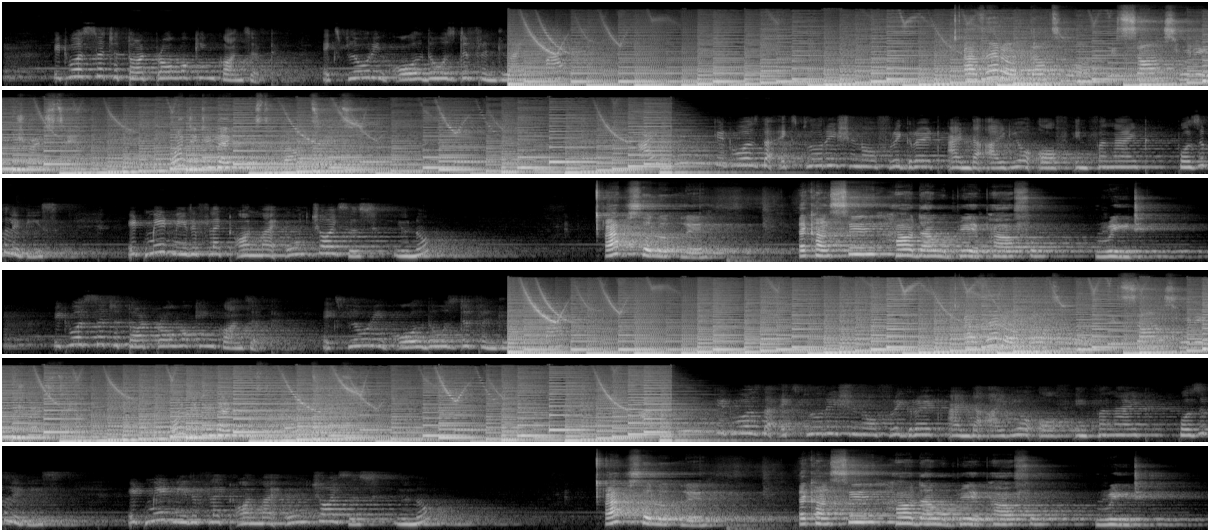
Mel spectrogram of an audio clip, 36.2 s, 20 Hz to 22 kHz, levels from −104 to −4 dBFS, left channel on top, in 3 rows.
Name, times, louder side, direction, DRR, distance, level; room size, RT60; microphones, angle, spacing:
voice 1, 0.5-2.6 3.2-5.8 18.4-23.4 23.8-24.6 25.4-28.4, left 1 dB, 45° left, 4 dB, 1.1 m, -43 dB
sound 1, 5.1-18.8, right 1 dB, 20° right, 0.6 m, -30 dB
voice 2, 9.5-12.9 13.7-15.6 30.0-31.3 32.1-34.6 35.0-35.5, left 2 dB, 20° left, 4 dB, 1.4 m, -34 dB
26.5 x 24.5 x 5.1 m, 2.5 s
head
